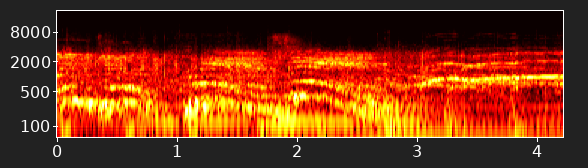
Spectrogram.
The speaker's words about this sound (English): Everybody here in attendance, both teams standing and applauding, the fans here at Miller Park enjoying the player introductions, and it's another gorgeous day.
